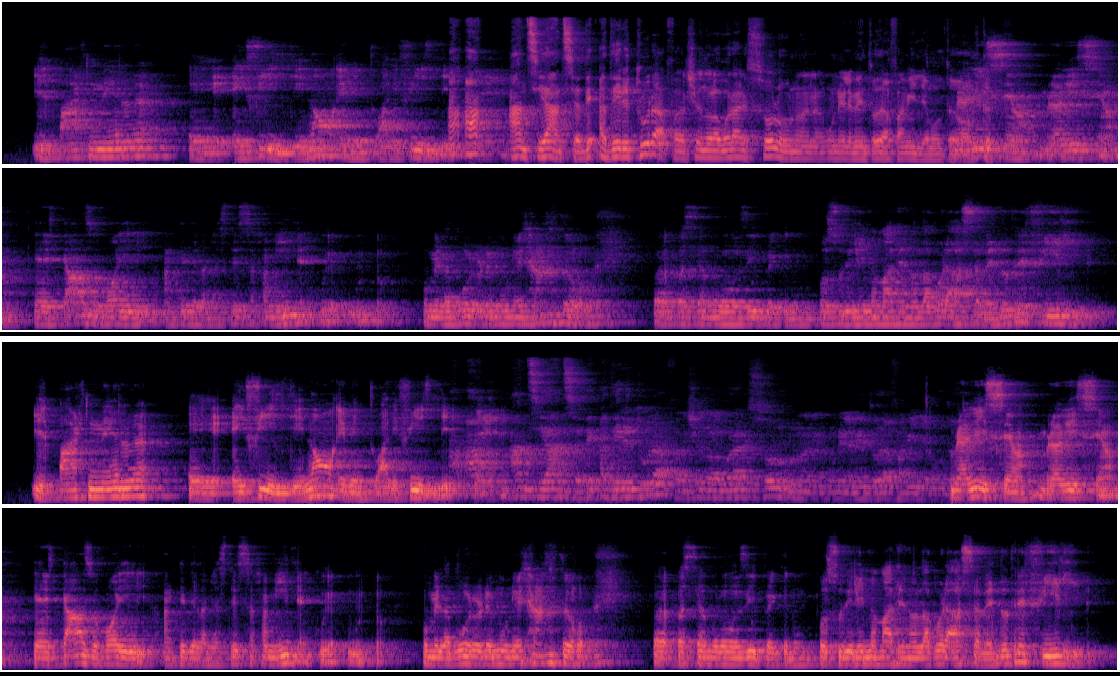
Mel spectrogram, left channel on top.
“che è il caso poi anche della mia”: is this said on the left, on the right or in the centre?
Right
